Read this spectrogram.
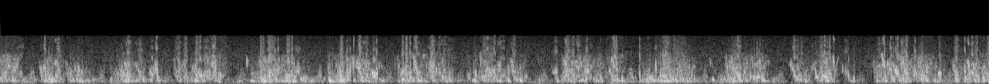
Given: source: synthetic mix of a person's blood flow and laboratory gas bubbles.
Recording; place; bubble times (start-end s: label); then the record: Doppler ultrasound of blood flow; precordium
0.00-0.25 s: bubbles
0.37-0.93 s: bubbles
1.09-1.64 s: bubbles
1.72-2.28 s: bubbles
2.44-3.12 s: bubbles
3.25-3.88 s: bubbles
3.94-4.58 s: bubbles
4.66-5.29 s: bubbles
5.51-6.27 s: bubbles
6.37-7.00 s: bubbles
7.07-7.17 s: bubbles
7.23-7.71 s: bubbles
7.88-8.59 s: bubbles
8.71-9.47 s: bubbles
9.51-9.90 s: bubbles
From the record:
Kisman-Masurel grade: 444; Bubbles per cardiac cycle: continuous sound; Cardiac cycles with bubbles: 100%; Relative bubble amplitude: maximal (0.775 to 0.999); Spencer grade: 4 (maximum detectable bubble signal sounding continuously throughout systole and diastole of every cardiac period, and overriding the amplitude of the normal cardiac signals); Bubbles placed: anywhere in the cardiac cycle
